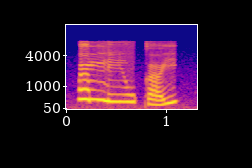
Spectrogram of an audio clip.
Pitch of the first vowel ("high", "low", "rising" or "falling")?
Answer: high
